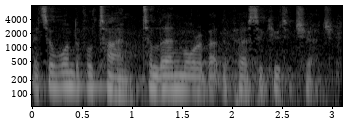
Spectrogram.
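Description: A man's voice: mid-range voice, steady tone, fairly quick. A man making an informal announcement to a church congregation, polite and a little hesitant. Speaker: church member giving a notice. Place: church hall or sanctuary. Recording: reverberant hall with faint background noise.

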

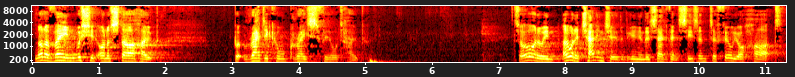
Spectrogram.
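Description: A man preaching a sermon at a pulpit microphone in a church. He talks earnestly and drops to a hush on key words. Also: on the high side, normal speed. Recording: long church hall reverb.

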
